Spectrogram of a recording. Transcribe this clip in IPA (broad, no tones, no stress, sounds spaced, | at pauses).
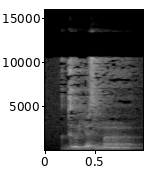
ɡʲ o j ɛ z m ə̃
